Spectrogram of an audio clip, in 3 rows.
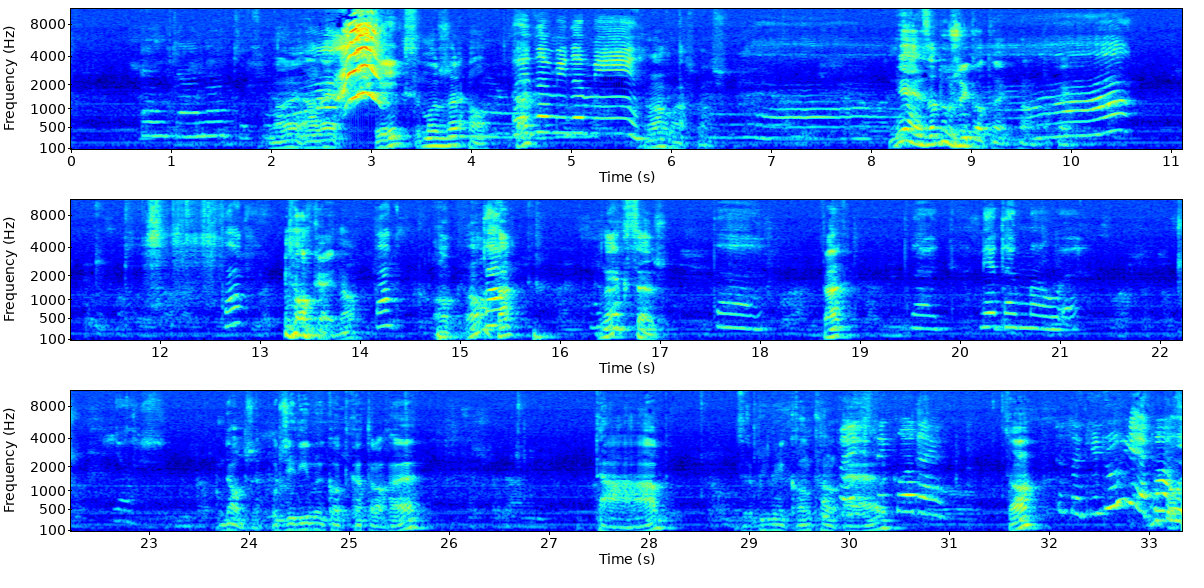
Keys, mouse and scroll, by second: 0.6 s, 25.6-26.7 middle drag, 27.6 Tab, 28.6 middle click, 30.6 ctrl+r.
